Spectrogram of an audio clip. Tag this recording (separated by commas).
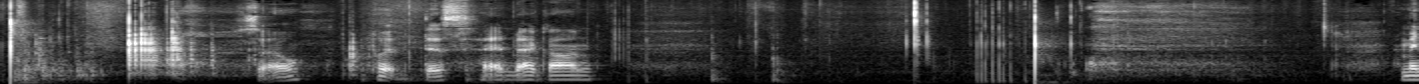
Speech, inside a small room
